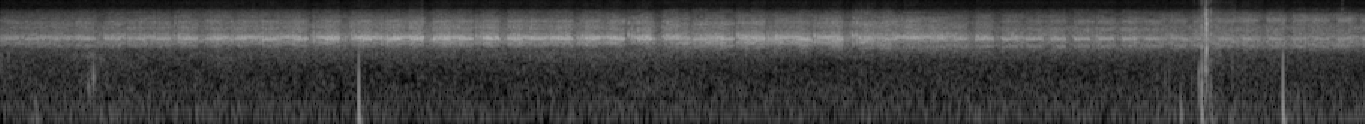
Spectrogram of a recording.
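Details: Singing cicadas at Terek-Sai, Jalal-Abad, Kyrgyzstan: a steady, dense high buzzing drone with a faint pulsing texture, holding without pause through the recording, with a few sharp clicks breaking in.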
